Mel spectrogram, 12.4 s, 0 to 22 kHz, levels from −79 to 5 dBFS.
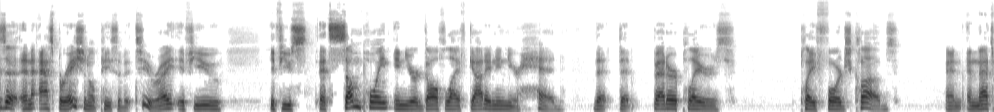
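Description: At 1.78 s, just after "aspirational piece of it", the speech jumps forward by roughly 20 ms. This is a case of compressed frames skipped: at least one coded frame never reached the output, either absent from the stream or rejected by the decoder as corrupt, so playback resumes a frame's worth later.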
